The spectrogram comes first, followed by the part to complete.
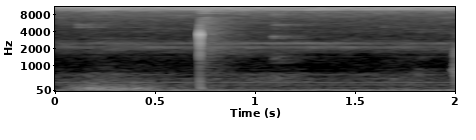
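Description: Quiet room tone from the stage microphone, a steady faint background with one sharp short click a little under a second in.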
